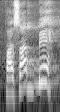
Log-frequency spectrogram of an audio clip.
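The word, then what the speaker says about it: فَسَبِّحْ: Fasabbih, ba-nya tasdid. Ba yang bertasdid itu seolah-olah huruf double, maka bacanya agak ditekan karena dia double.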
